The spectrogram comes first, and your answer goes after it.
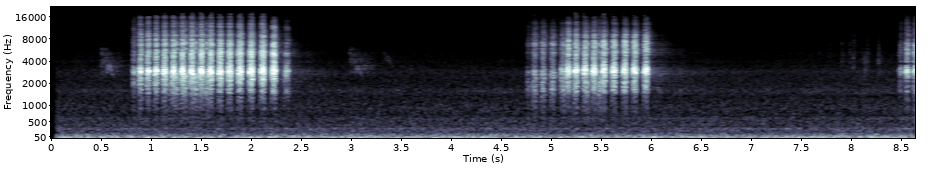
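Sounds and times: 
low rumble like traffic: 0:00.0 - 0:08.6
Eurasian magpie Pica pica harsh rattling chatters: 0:00.2 - 0:02.4, 0:03.8 - 0:06.1, 0:07.4 - 0:08.6.

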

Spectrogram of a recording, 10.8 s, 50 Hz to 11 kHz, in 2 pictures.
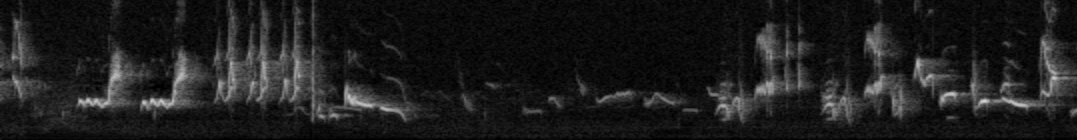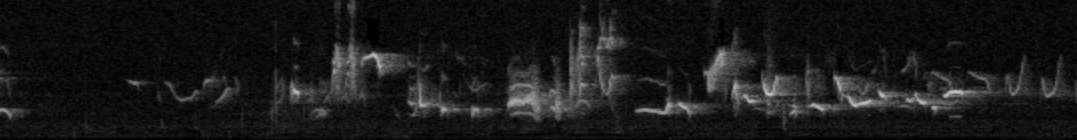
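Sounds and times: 
Eurasian blackcap Sylvia atricapilla singing: 0:00.0 - 0:05.5, 0:06.1 - 0:10.7.

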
